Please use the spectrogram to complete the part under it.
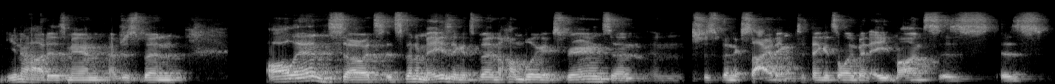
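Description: Male guest, late 20s, enthusiastic chatty founder, lowish voice, echoey room. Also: fairly even intonation, moderate pace, noisy background. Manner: enthusiastic, many fillers and restarts. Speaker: guest, nutrition company founder. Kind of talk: conversational podcast interview.

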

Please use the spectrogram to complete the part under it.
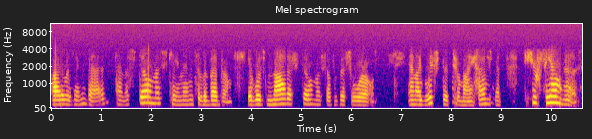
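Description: A woman in her nineties, a spiritual counselor being interviewed, telling an experience in an earnest, reflective way with frequent pauses. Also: lowish voice, fairly even intonation, dry recording, narrow, tinny audio. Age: 90s.

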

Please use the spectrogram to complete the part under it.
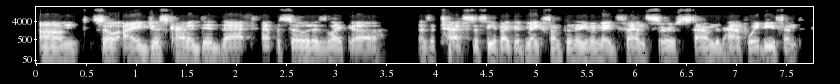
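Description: An audio drama director and sound designer talks casually in an interview, coming across as modest and understated. His lowish voice has a level tone, a moderate pace, and a sharp edge, captured on a dry, dull lo-fi recording with no echo.

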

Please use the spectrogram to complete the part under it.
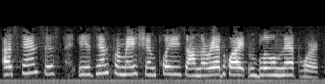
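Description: A woman's voice: very high voice, steady tone, normal speed, vocal fry, pushed and bright, heavily acted. An American woman playing a cheeky, pestering little girl in 1940s radio comedy, with a childish, contrary, singsong delivery. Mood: pestering, know-it-all. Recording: dull, faintly noisy vintage radio recording.

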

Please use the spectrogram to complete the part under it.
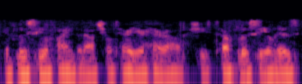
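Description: Very deep, completely flat, slightly rough and a little fast, this heavily acted voice belongs to a 1940s radio drama performer. He portrays a tired, restless husband in business who grumbles and flirts with his secretary, in both inner monologue and dialogue, on a muffled, hissy recording.

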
